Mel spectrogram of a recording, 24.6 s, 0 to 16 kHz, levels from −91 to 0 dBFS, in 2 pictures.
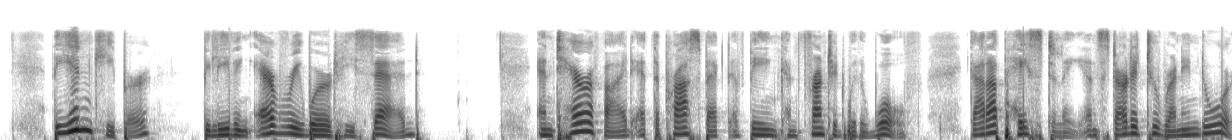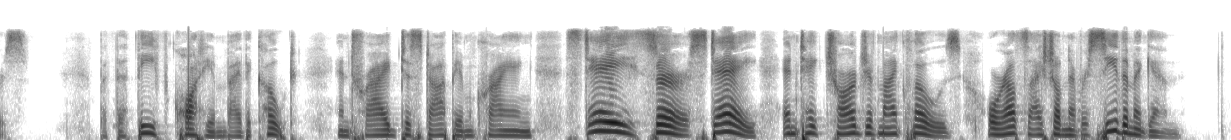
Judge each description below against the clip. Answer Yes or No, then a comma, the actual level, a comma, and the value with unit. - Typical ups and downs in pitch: No, wide, 5.9 semitones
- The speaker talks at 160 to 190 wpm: No, average, 140 wpm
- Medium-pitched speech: Yes, medium, 145 Hz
